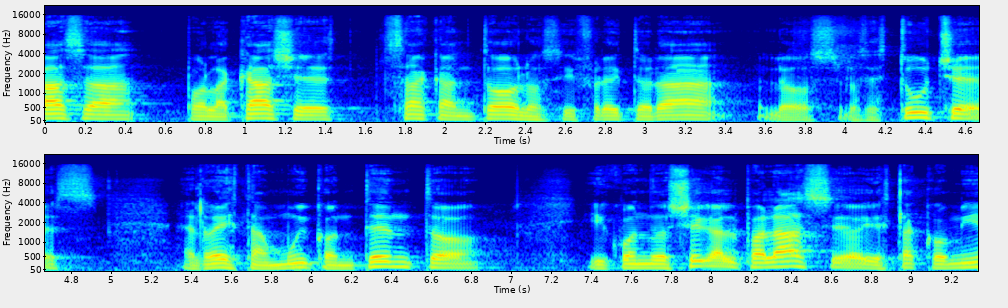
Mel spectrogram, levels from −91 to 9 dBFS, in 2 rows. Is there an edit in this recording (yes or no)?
no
